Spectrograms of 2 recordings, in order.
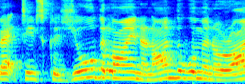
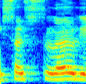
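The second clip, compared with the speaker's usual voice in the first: ordinary talk, nothing marked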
